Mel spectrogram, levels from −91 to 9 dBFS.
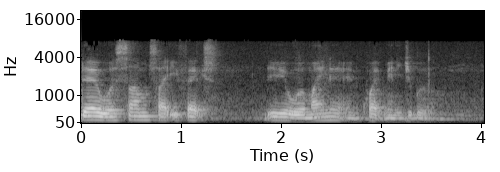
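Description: Nothing goes wrong anywhere in this speech, which comes over a Bluetooth mSBC headset link that passes nothing above about 7.7 kHz, with a faint room noise sitting about 41 dB below it.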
